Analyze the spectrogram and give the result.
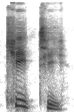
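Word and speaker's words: kiti: Kitty. Chair. Kitty. Chair. Fantastic. So always remember that the E, the letter E in English, becomes the I in Kiswahili in terms of the sound.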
